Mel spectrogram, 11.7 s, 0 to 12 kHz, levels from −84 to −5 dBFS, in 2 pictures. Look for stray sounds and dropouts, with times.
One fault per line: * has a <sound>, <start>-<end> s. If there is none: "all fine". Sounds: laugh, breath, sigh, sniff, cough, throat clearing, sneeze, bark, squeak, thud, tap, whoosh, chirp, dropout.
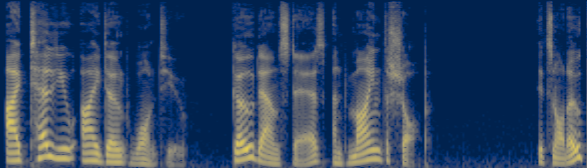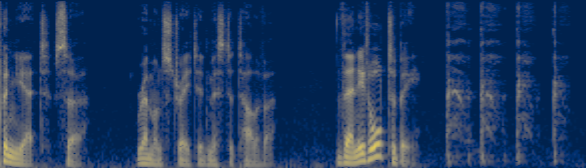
* has a cough, 10.3-11.6 s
